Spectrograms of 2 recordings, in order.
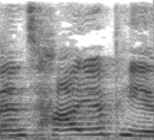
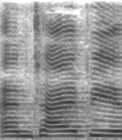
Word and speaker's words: Antiope: Antiope is a name that I pronounce as Antiope for too long. – Do you know how much it took me to remember to not say Antiope when I pronounced it right then? – It's like Hermione.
